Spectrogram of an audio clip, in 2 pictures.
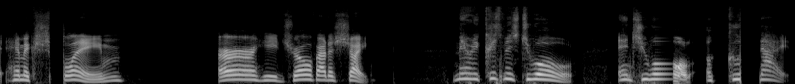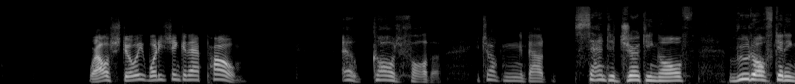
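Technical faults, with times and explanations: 6.55–6.75 s, long network dropout: just after "to all and to", about 0.18 s of audio likely never arrived and is bridged by a fading buzz, a smeared, featureless band on a spectrogram.
7.40–13.70 s, input switched to a poorer device: after a 0.2 s flat gap, the sound is duller and about 5 dB quieter, likely a different microphone. The spectrogram shows nothing above 10 kHz until the return near "jerking off".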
